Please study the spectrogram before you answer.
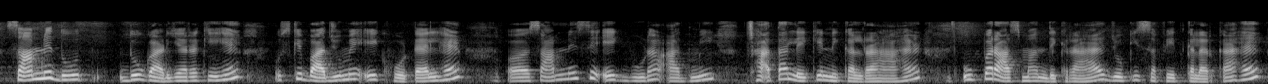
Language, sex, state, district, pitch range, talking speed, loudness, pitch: Hindi, female, Jharkhand, Sahebganj, 160-225 Hz, 155 wpm, -19 LUFS, 190 Hz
